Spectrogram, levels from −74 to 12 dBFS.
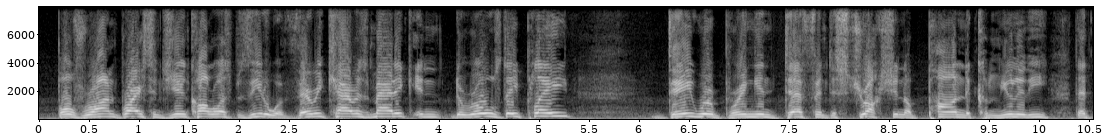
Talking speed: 135 wpm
